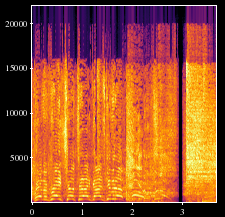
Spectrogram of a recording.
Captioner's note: cheers and applause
